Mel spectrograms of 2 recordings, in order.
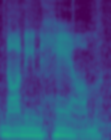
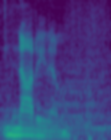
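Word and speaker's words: Nottingham: notingham and I'm sure it's pronounced naam right it's not naing ham it's naum but that's how my American accent pronounces it I'm supposed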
